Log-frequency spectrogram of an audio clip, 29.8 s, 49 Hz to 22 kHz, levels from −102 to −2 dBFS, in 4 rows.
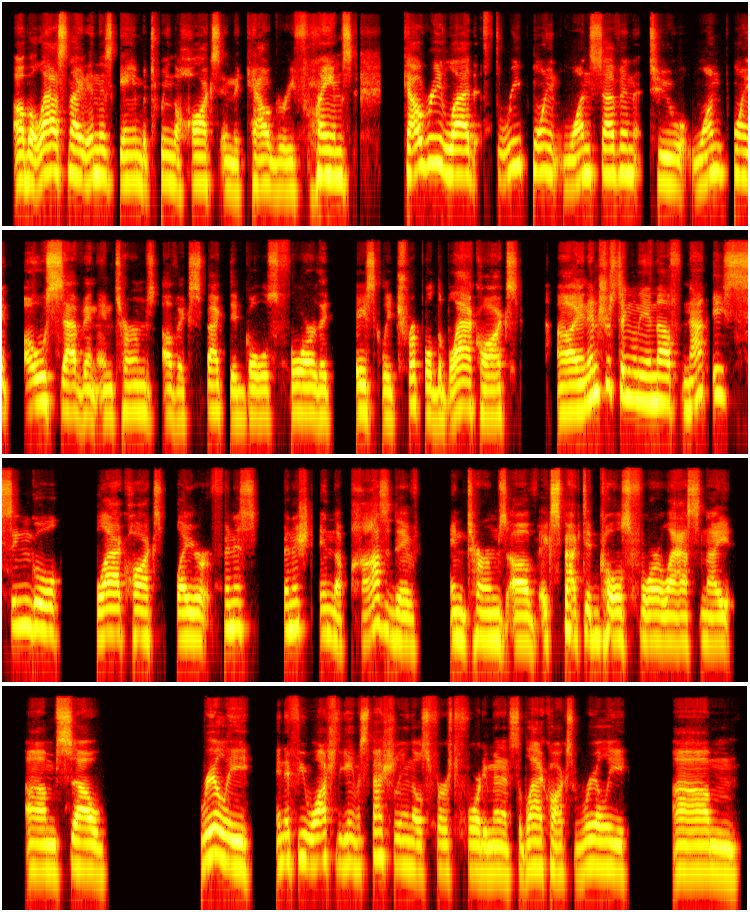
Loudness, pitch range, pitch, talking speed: -24 LUFS, 145-195 Hz, 165 Hz, 145 wpm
